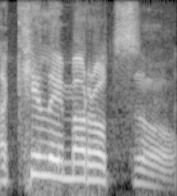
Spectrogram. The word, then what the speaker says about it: Achille Marozzo: Did I pronounce that correctly, Matt? Achille Marozzo.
